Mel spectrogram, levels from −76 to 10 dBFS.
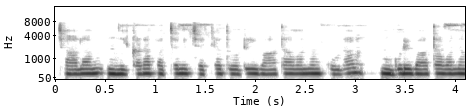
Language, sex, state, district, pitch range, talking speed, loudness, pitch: Telugu, female, Telangana, Nalgonda, 190-200 Hz, 145 wpm, -16 LUFS, 195 Hz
